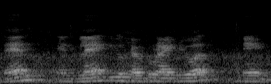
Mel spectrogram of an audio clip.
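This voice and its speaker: A man teaches a class, stretching his words and repeating each phrase at an unhurried pace. His voice sits a little high. He is heard from far off in an echoey room, with steady noise behind him. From India. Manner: slow, repetitive explaining, drawn-out words. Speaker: Spanish teacher. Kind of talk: classroom lesson.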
